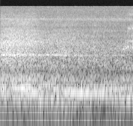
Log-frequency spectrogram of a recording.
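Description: Steady low background hum with an even hiss.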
